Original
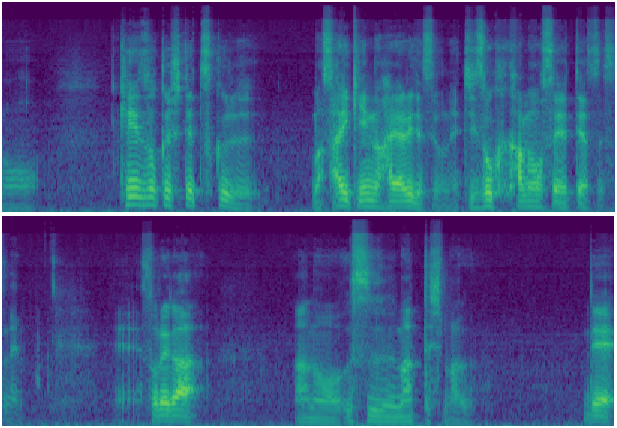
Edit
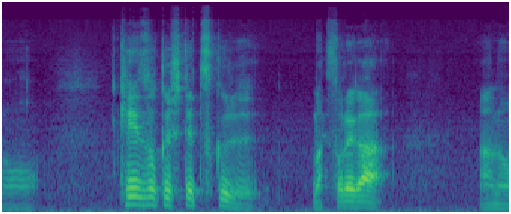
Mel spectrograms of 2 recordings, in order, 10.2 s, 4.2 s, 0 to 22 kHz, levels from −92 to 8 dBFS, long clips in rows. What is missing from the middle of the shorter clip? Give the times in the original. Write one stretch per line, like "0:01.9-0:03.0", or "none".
0:02.6-0:06.2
